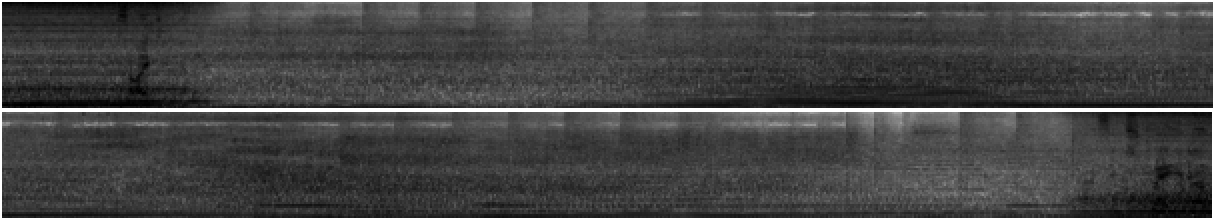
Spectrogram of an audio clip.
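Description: Supercar engine on the Three Sisters race track in Wigan, droning steadily with rising harmonic tones as it accelerates at full speed, loud and close throughout, with a person speaking over it.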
